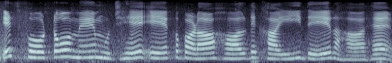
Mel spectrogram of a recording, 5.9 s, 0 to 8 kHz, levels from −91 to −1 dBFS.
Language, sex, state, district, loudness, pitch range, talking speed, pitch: Hindi, female, Madhya Pradesh, Katni, -20 LUFS, 225-275 Hz, 110 wpm, 250 Hz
